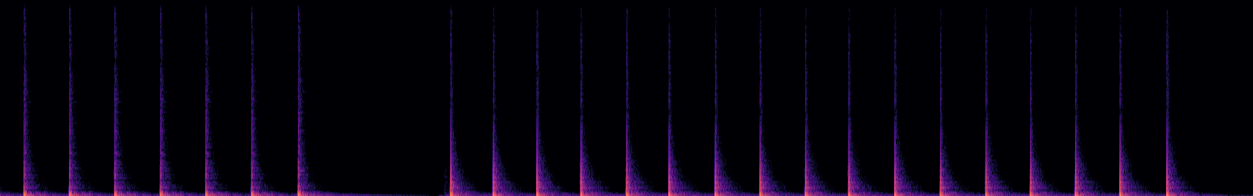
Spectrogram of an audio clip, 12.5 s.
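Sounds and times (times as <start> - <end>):
bass drum microphone test: 0.0 - 3.4, 4.5 - 12.0.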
